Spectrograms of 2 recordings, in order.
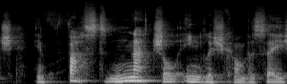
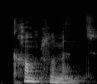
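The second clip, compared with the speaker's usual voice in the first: compliment with com- slightly stronger; 2 semitones lower, 5 dB quieter than usual. Teaching compliment versus complement, first-syllable stress on compliment. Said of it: "is slightly stronger at the beginning".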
